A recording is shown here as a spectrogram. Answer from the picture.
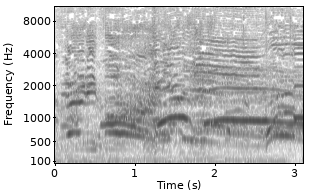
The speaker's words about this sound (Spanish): Unos llorando y otros vitoreando una vez se ha conocido el veredicto, lo que es un resumen bastante bueno de lo que se ha vivido estos días a las puertas de ese juzgado en Nueva York.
